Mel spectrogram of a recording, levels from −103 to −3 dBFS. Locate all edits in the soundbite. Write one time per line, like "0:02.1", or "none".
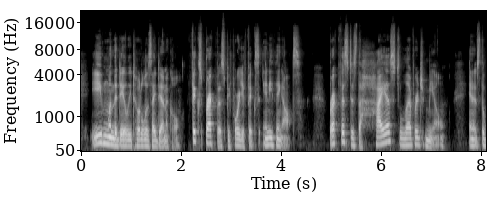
0:02.0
